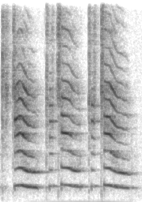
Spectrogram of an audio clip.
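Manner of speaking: tiny, very high tooting chirps; purple martin call. A narrator's reading. Purple Martin in the noisy recap, high tooting. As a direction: toot quickly in a high bird voice. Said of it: "The purple martin said".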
